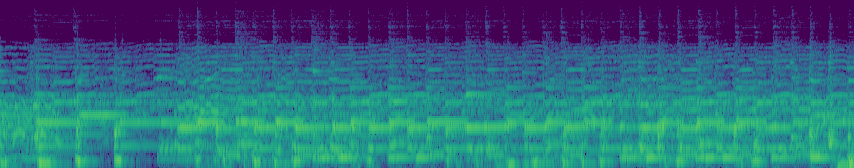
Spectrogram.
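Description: Gamelan music accompanying a kuda kepang hobby-horse dance: metallophones ring out a repeating melody over a busy, steady hand-drum beat.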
